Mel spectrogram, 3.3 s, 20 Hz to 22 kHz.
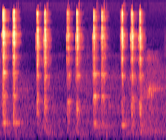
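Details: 2018 BMW R1200GS at 500 miles, rear wheel: paired sharp metallic taps spoke by spoke, some ringing clearly and others duller; almost all spokes found loose despite a dealer check.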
